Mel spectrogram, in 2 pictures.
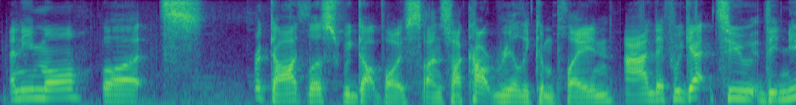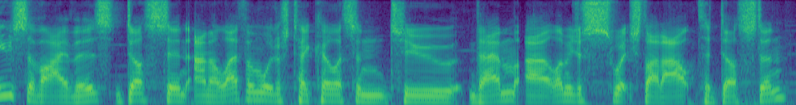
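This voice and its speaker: A man's voice: medium pitch, animated, fairly quick, a bit bright. Man, gaming video creator, casual commentary, informal slang, mid-range voice, thinking aloud.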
